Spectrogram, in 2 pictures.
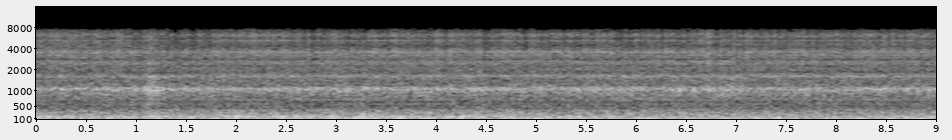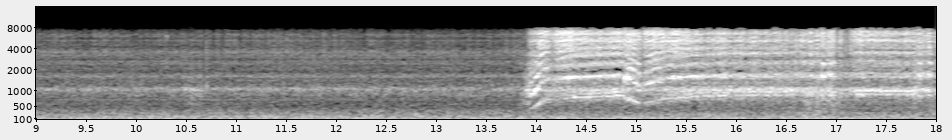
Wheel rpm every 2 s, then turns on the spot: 0, 0, 0, 0, 0, 0, 60, 210, 230.
none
